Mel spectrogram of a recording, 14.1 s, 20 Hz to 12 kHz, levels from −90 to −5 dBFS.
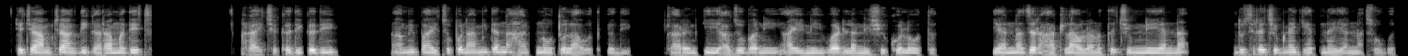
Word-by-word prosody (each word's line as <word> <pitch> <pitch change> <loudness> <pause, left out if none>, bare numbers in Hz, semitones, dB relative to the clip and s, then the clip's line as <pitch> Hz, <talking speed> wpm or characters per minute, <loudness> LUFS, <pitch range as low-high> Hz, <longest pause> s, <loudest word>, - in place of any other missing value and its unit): त्याचे 135 +1 +4
आमच्या 130 0 +4
अगदी 130 +1 0
घरामध्येच 130 +1 +1 1.0
राहायचे, 110 -1 -3
कधी-कधी 130 +1 +3 0.6
आम्ही 135 +2 0
पाहायचो, 135 -1 0
पण 140 - +3
आम्ही 135 +2 0
त्यांना 140 +1 +2
हात 130 -1 -5
नव्हतो 130 0 +1
लावत 110 -2 -2
कधी. 110 -2 -6 0.4
कारण 120 0 0
की 125 -1 +2
आजोबांनी, 125 +1 0
आईनी, 120 -1 +1
वडिलांनी 120 -2 +3
शिकवलं 125 0 -1
होतं. 120 -2 -4 0.6
यांना 125 +1 +2
जर 130 +2 +4
हात 120 +2 -4
लावला 115 -2 +2
ना, 120 - -2
तर 140 - 0
चिमणी 125 -3 +2
यांना, 125 +1 +1 0.5
दुसऱ्या 135 +1 +2
चिमण्या 135 0 +1
घेत 125 -2 -3
नाही 115 -2 -1
यांना 110 0 -3
सोबत. 110 -1 -10
125 Hz, 155 wpm, -24 LUFS, 120-130 Hz, 1.0 s, त्याचे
